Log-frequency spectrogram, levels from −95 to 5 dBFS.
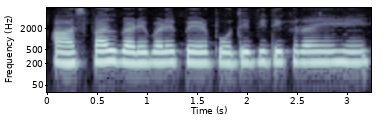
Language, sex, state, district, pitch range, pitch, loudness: Hindi, female, Madhya Pradesh, Bhopal, 215-225 Hz, 220 Hz, -14 LUFS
